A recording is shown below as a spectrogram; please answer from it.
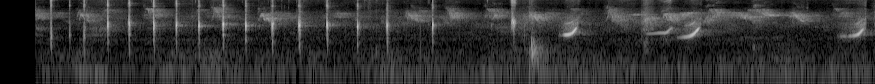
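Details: Indian ringneck parakeet, a talking parrot imitating a cat's meow: a steady run of sharp clicks about four per second, then short, rising whistled notes and soft chirps in the second half.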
